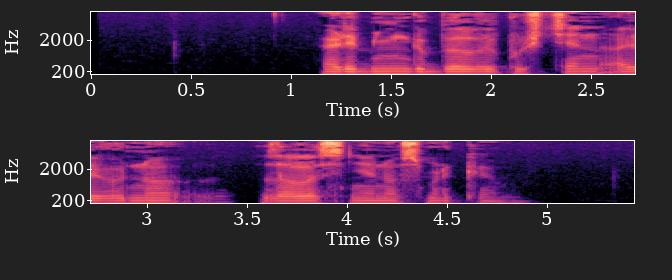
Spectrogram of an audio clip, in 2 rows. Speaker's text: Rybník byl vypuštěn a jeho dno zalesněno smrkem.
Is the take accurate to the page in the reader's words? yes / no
yes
